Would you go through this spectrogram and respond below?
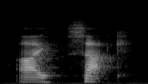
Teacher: the emphasis is on the last syllable and not on the first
